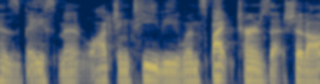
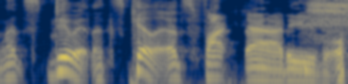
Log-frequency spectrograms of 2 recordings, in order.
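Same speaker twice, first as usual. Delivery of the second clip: put-on eager enthusiasm; 3 semitones higher than usual. Recapping an episode, the speaker acts out Spike: mock-eager Spike voice. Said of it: "Spike enthusiastically embraces heroism".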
